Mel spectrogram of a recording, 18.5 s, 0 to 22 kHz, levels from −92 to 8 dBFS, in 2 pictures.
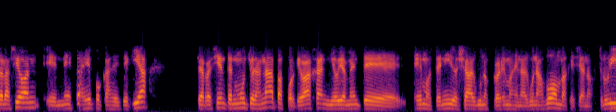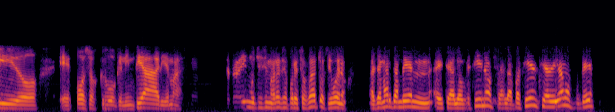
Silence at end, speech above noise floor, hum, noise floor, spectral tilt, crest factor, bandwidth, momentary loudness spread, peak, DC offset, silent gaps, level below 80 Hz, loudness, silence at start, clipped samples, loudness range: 0.35 s; 58 dB; none; -83 dBFS; -9 dB/octave; 18 dB; 4.2 kHz; 10 LU; -8 dBFS; under 0.1%; none; -70 dBFS; -25 LUFS; 0 s; under 0.1%; 3 LU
